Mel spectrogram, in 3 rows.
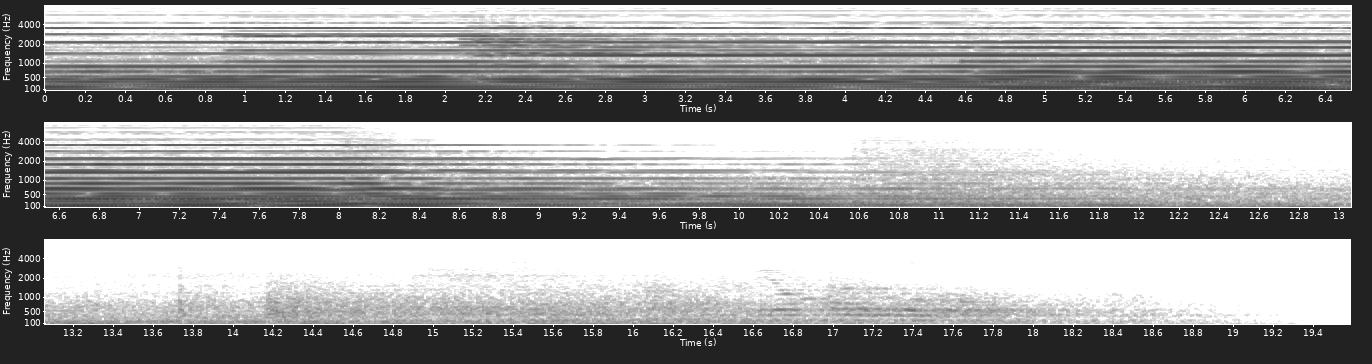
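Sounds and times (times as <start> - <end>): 
Jeux de Tierce organ improvisation: 0.0 - 12.1.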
